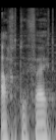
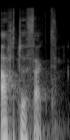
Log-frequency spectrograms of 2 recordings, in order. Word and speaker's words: RTFKT: Donc Clonix, c'est une collection de NFT qui a été créée par le studio Artefact. Artefact, donc RTFKT, mais ça se prononce Artefact, c'est un studio qui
